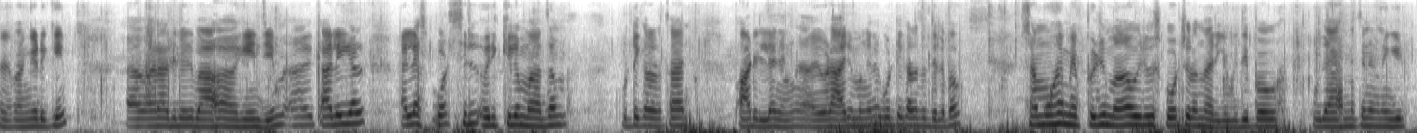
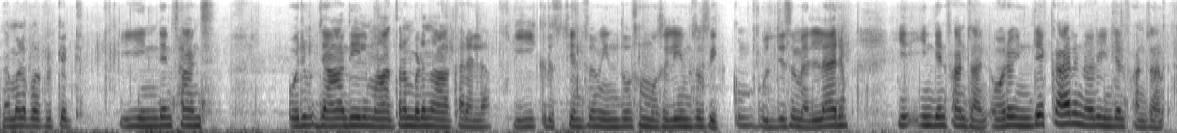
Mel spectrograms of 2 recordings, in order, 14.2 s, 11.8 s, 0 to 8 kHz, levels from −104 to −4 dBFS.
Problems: background sounds at intervals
